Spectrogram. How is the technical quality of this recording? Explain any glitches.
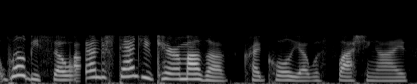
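One glitch stands out, heard through a telephone-band channel that carries nothing above 4 kHz. From 0.70 to 0.86 s there is packet loss with pitch repetition. About 140 ms of audio went missing, spread over 160 ms, with the longest run lasting 100 ms. The receiver filled the gaps by looping the last pitch period, which sounds like a briefly held, buzzy tone. In the longest gap that tone fades into silence, and the speech then returns through a short cross-fade. A plain dropout would go abruptly silent, and a buffer stutter would repeat a whole audible chunk.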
